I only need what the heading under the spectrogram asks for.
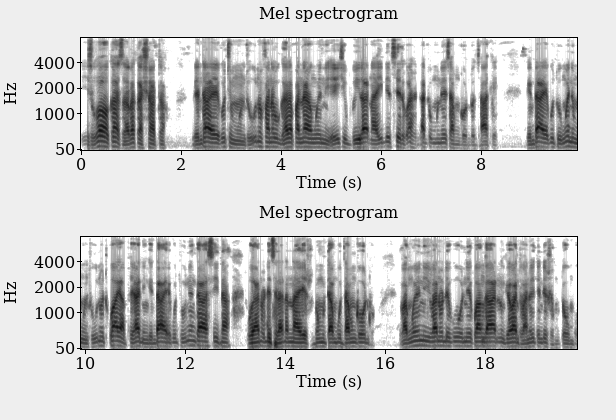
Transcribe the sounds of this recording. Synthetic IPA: izwawakazaɾakaʃaːta | ŋɡe̞ndajekutimuntʰuːno̞fanakuɡʱaɾapaneamwe̞nieit͡ʃibuiɾanaiɗe̞t͡se̞rwaʐikatomune̞t͡samundo̞ndo̞d͡zaːke̞ | ŋɡe̞ndajekutiumwe̞nimuntʰuːno̞twajapʰeaniŋɡe̞ndaje̞kutiune̞ŋɡeasina | eano̞ɗe̞t͡se̞ɾananaje̞ʐino̞mutambud͡zamundo̞ːndo̞ | ʋamwe̞niʋano̞ɗekuone̞kwaŋɡaŋɡe̞ʋantʰuʋano̞itandeʐe̞muto̞ːmbo

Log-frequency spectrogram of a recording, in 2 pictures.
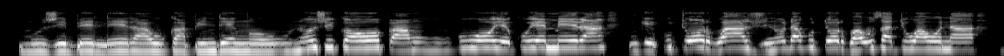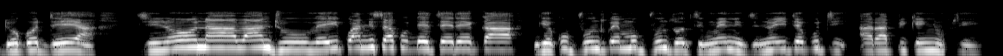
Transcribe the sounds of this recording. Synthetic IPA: muʐibʱe̞ɮe̞raukapinde̞mouno̞ʂikawo̞paŋɡuwo̞je̞kue̞me̞ɾaŋɡe̞kuto̞rwaʐino̞ɗakuto̞rwaus̬atiwaona | dʱo̞ɡʱo̞dʱe̞ja | tinoːnaʋantʰuʋe̞ikwanisakuɗe̞t͡se̞ɾe̞kaŋɡe̞kub͡vunzwe̞mub͡vunzo̞d͡zimwe̞nid͡zino̞it̬ekutiaɾapike̞ɲuːre

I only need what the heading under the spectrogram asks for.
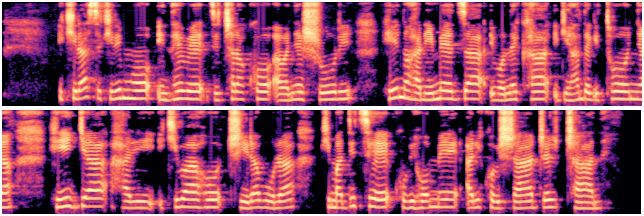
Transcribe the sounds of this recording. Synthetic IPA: ikʰiɾasikʰiɾimŋo̞ʔin̥e̞βe̞zit͡ʃaɾakʰo̞ʔaβaɲe̞ːʃuːɾihiːno̞ɦaɾiːme̞ːzaiβo̞ne̞kʰaiɡihaːnde̞ɡitʰo̞ːɲahiɟahaɾiikʰiβaɦo̞t͡ʃiɾaβuɾakʰimadit͡se̞kʰuβiɦo̞me̞aɾikʰo̞βiʃaːd͡ʒe̞t͡ʃaːne̞

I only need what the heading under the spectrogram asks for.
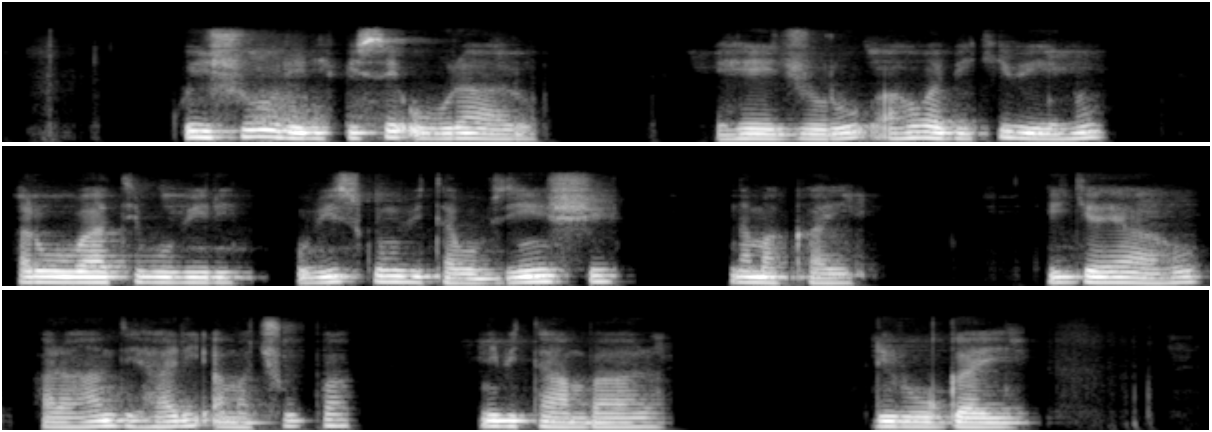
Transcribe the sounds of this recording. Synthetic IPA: kwiːʃuːɾe̞ɾifise̞ʔuβuɾaːɾo̞ | eɦe̞ːʒuɾua̰ɦo̞βaβikʰiβiːn̥hu | haɾiuβuβaːtʰiβuβiɾi | uβisɡwemŋwiβitaβo̞vjiːnʃi | namakʰaje | iɟajaːɦo̞ | haɾaɦaːndiɦaɾiʔamat͡ʃupa | niβitaːmbaːɾa | ɾiɾuːɡaje̞

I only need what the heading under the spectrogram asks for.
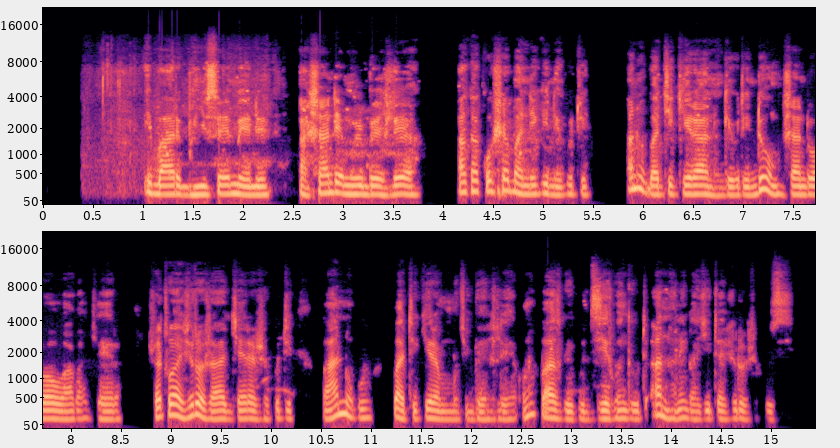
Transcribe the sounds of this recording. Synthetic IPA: iɓaɾiɡʱwiɲisaeme̞ne | aʃandemut͡ʃibʱe̞ʒlejaː | kako̞ʃamandik̬ine̞kuti | ano̞ɓatikiɾaːn̤uŋɡe̞kutindiwo̞muʃandiwawowaːkad͡ʒaiɾa | ʐ̥atwaʐiɾo̞ʐaad͡ʒaiɾaʐe̞kuti | ʋaːno̞ku | ɓatikiɾammut͡ʃibʱeʒleaʔuno̞ɓazwekud͡ziːrwaŋɡekutian̤uane̞ŋɡeat͡ʃiːtaʐiro̞ʐekuziːa

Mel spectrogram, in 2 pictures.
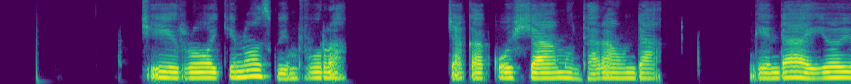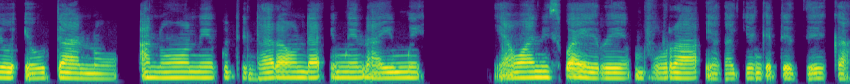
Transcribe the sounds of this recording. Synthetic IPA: t͡ʃiro̞t͡ʃino̞zwiɱvura | t͡ʃa̰kako̞ʃamuntʰaɾaunda | ŋɡe̞ndaɦijo̞jo̞ʔe̞utano̞ | ano̞ːnekutintʰaɾaundaʔimwe̞na̰imwe̞ | ja̰waniswa̰ere̞ɱvuɾaja̰kat͡ʃe̞ŋɡe̞te̞d͡ze̞ːka̰

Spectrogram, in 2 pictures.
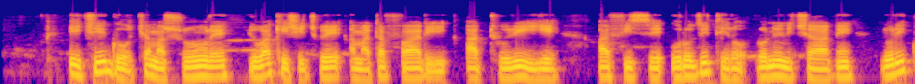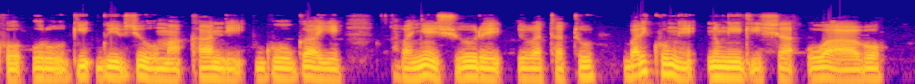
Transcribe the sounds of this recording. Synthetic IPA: ikiɡo̞t͡ʃamaʃuːɾe̞juːβakiʃid͡ʒɡwe̞amatafaɾḭ | atʰuɾije̞ | afise̞uɾuzitiɾo̞ɾuninet͡ʃaːne̞ | ɾuɾikʰo̞uɾṵɡiɡwiːvjuːmakʰaːndḭɡwuːɡaje̞ | aβaɲe̞ʃuɾe̞βatʰatʰu | βaɾikʰumŋe̞numŋiːɡḭːʃawaːβo̞

